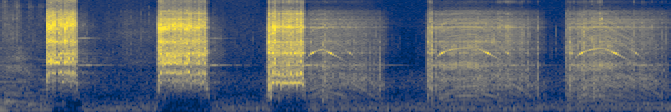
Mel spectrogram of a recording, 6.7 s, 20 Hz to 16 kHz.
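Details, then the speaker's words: Land Pride ZTS 48-inch zero-turn mower on a jumper pack: three sharp high shrieks then whirring spin-ups that fade; starter spins but shrieks, drive gear suspected not fully engaging, possibly a lubrication issue; not confirmed. "it was making a kind of a shrieking noise, but it sounded like it was spinning. What was the shrieking noise?"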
